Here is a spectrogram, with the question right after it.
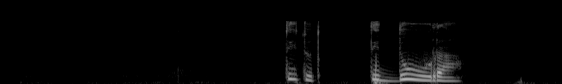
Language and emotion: Russian, angry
